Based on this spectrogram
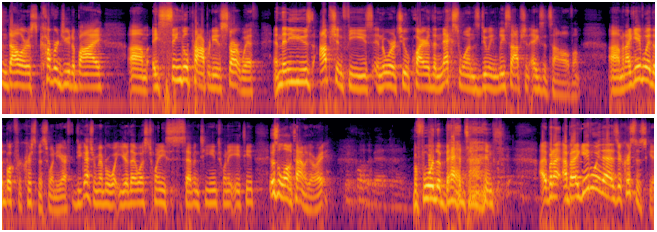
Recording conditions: live audience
